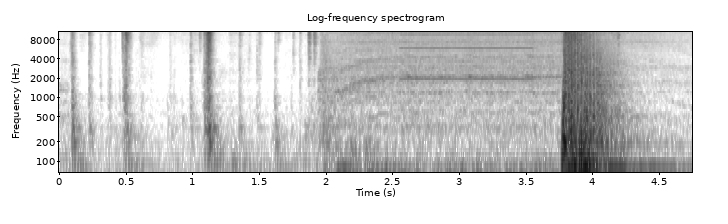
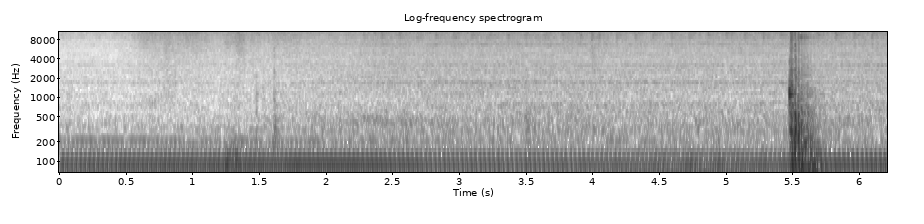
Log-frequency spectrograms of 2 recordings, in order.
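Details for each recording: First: Audi A3 after new fuel line work, earlier codes for airflow meter and fuel pressure regulation; after clatters the starter spins fast and even with no compression pulses, then a bang; no start, plugs 1, 3, 4 wet, 2 dry. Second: Audi A3 first start after repair (timing belt had snapped but valves not bent), fuel and oil primed: starts almost instantly into a steady, even idle with a deep hum and no chain rattle or knocking, one brief bump.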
